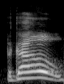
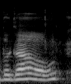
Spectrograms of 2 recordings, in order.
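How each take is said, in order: First: Excited. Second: Said in the usual way. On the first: Real, not acted. Savoring the gold detail.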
